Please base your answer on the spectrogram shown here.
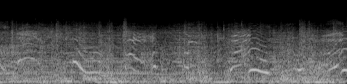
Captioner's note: whimpering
